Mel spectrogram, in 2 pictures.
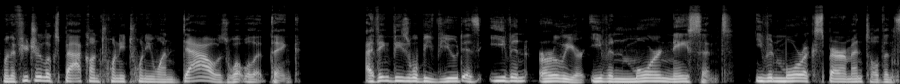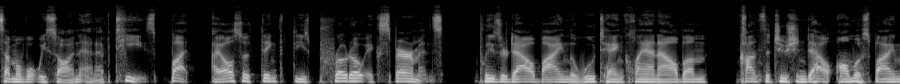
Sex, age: male, 30-49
